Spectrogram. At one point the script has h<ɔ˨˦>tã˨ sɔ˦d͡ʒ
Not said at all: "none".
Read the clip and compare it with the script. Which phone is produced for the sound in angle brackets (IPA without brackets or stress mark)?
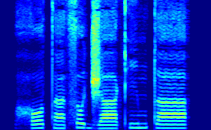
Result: ɔ˨˦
